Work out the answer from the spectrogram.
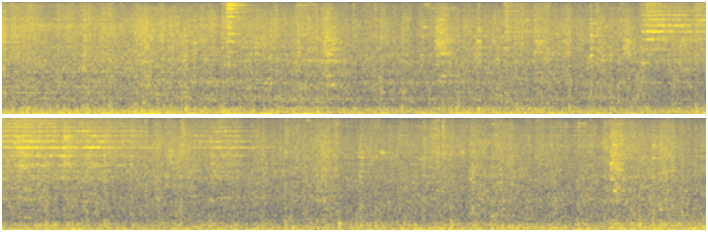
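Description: Union Pacific intermodal freight cars rolling past with a steady heavy rumble of steel wheels on rail. About eight seconds in, a high squeal from the wheels rises over it for a few seconds.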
